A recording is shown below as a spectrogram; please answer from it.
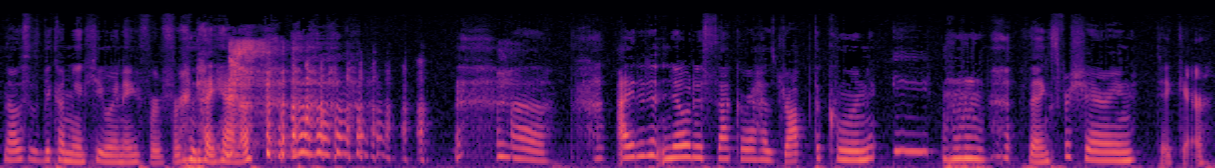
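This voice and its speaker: A woman co-hosting a podcast, chatting casually in a giggly, expressive way as she reacts to listener comments. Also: a little high, slow pace. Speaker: podcast co-host.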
